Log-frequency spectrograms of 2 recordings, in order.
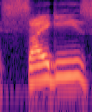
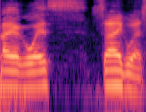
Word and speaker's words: Sayagues: Rhodos Sayages. I probably butchered that name. Sayagues. Thank you.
